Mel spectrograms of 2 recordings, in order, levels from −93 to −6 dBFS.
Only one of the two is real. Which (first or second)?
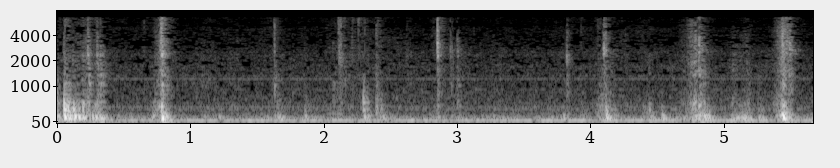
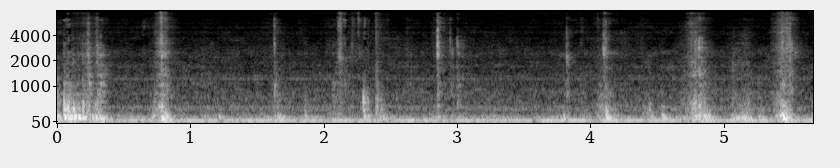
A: first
